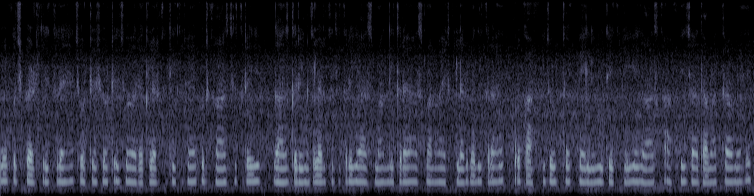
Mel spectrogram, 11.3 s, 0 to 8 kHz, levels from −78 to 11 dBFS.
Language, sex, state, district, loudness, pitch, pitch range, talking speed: Hindi, female, West Bengal, Jhargram, -29 LUFS, 220 Hz, 215-230 Hz, 245 wpm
